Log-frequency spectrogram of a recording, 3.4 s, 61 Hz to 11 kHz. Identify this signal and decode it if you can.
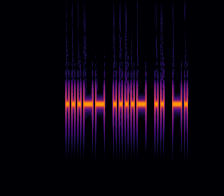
Morse code, heard as a keyed tone, about 27 wpm, 700 Hz. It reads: 34IN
